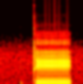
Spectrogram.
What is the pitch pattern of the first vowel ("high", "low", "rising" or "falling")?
high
